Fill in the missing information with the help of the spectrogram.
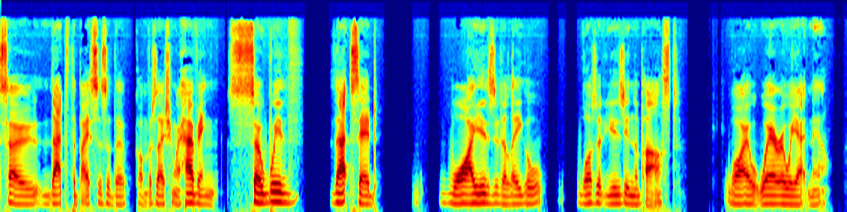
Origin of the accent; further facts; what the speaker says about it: Australia; I'm Australian born from Spanish migrants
